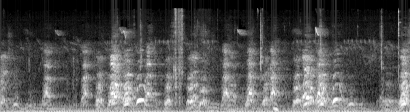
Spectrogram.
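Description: A dog yipping and whining in short repeated bursts, over a steady low hum.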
